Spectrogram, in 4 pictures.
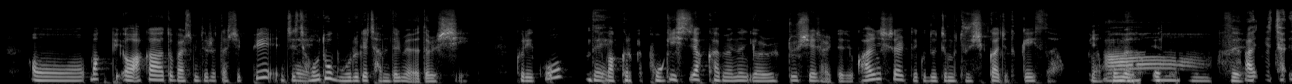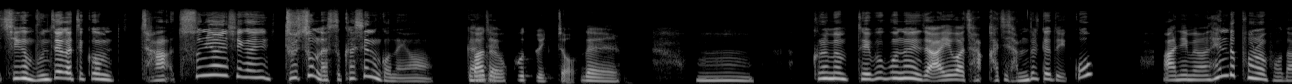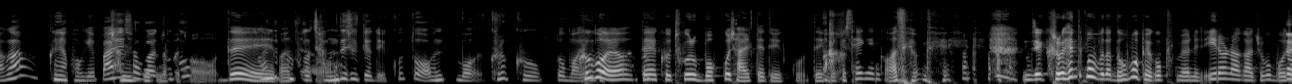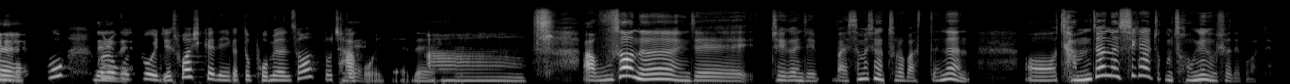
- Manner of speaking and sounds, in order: other background noise; tapping; laugh; laughing while speaking: "같네요 네"; laugh; teeth sucking
- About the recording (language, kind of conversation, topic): Korean, advice, 잠들기 전에 마음을 편안하게 정리하려면 어떻게 해야 하나요?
